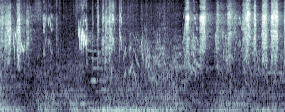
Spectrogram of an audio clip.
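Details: Budgie sounds: soft scratchy warbling that rises into a run of bright, quick chirps near the end.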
